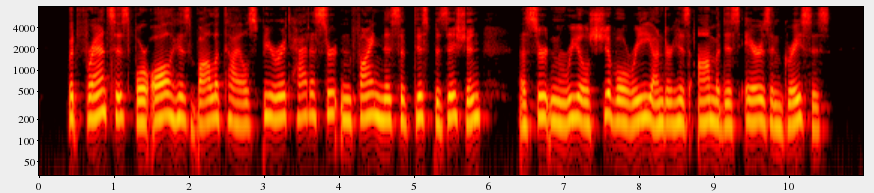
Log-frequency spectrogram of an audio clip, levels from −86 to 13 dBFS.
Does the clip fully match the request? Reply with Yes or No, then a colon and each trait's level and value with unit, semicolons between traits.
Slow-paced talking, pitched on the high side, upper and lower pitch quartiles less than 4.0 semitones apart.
Yes: slow, 125 wpm; high, 195 Hz; average, 3.4 semitones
